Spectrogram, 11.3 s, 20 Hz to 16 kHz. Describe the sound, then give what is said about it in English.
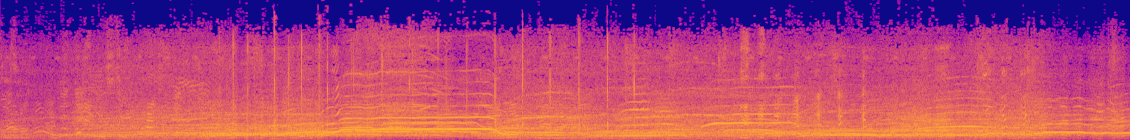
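A crowd in Illinois cheers at the total solar eclipse of August 21, swelling quickly into sustained shouting, whoops and excited chatter, with children's voices mixed into the loud, continuous roar. “That's the sound of a crowd in Illinois watching the total solar eclipse that swept across the U.S. on August 21st.”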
